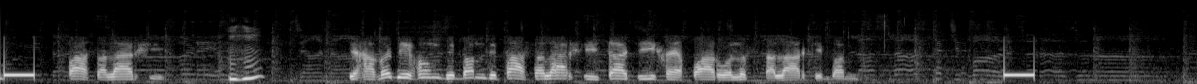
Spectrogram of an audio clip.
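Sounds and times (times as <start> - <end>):
telephone busy tone after a caller's line was cut: 0.0 - 0.4, 10.0 - 10.4
speech: 0.7 - 2.8, 3.5 - 8.8.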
